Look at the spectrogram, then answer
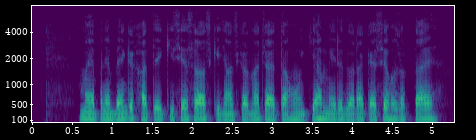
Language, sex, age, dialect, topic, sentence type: Hindi, male, 25-30, Awadhi Bundeli, banking, question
